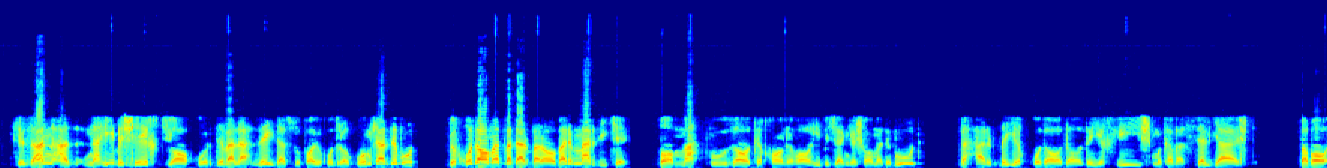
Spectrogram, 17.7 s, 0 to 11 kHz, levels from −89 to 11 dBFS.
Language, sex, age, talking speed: Persian, male, 50-69, 130 wpm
